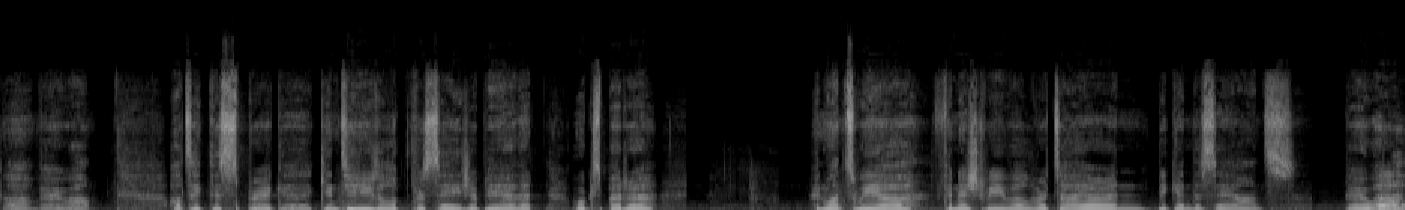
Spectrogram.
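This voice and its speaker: Over faint background music, a man does a put-on character voice at an extremely high pitch, keeping a moderate pace with long, frequent pauses. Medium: actual play. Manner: curt, formal, dismissive.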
